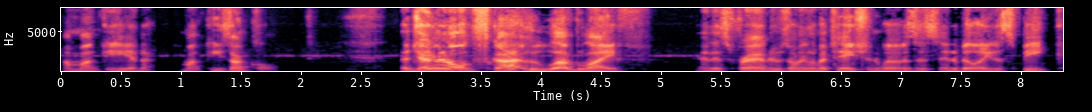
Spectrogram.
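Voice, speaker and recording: An actor playing a hardboiled, wisecracking American private detective in a 1940s-style radio noir. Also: male voice, deep voice, big pitch swings, moderate pace, bright, forceful tone, slightly rough, exaggerated voice, low-quality recording. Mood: wry narration.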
